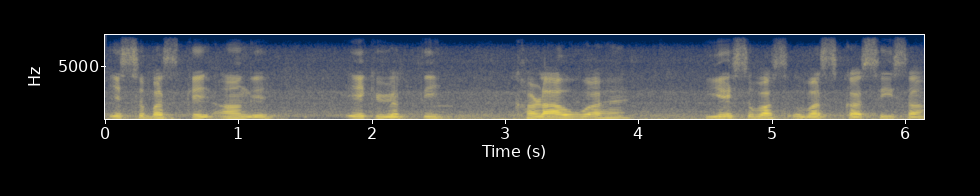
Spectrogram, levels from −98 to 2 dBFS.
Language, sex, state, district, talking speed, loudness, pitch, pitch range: Hindi, male, Madhya Pradesh, Katni, 135 wpm, -18 LUFS, 150 Hz, 135-155 Hz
